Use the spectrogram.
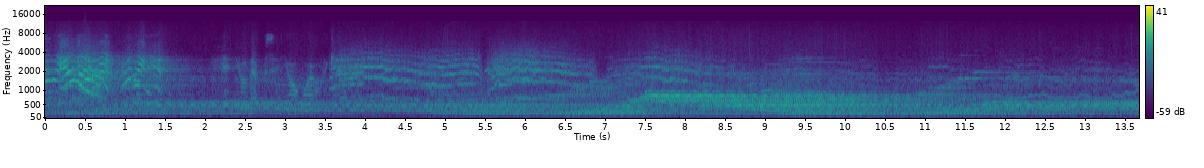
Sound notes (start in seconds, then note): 3.4 screeching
